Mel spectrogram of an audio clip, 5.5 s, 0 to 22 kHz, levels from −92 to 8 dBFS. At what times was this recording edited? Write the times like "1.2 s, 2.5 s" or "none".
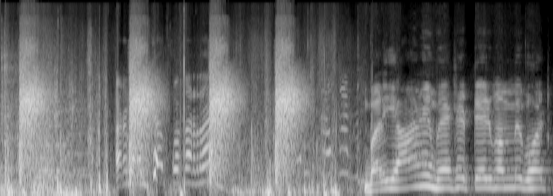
3.5 s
